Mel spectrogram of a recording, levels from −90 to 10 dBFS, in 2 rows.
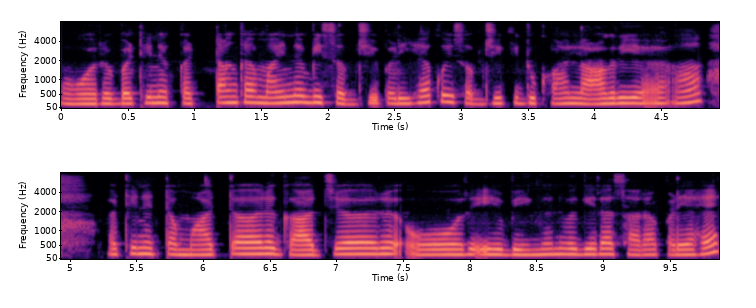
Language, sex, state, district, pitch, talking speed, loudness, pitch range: Marwari, female, Rajasthan, Nagaur, 185 Hz, 165 wpm, -17 LUFS, 175-200 Hz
